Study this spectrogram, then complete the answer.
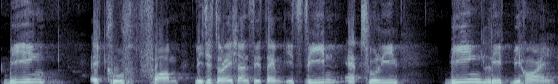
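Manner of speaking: usual speaking voice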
